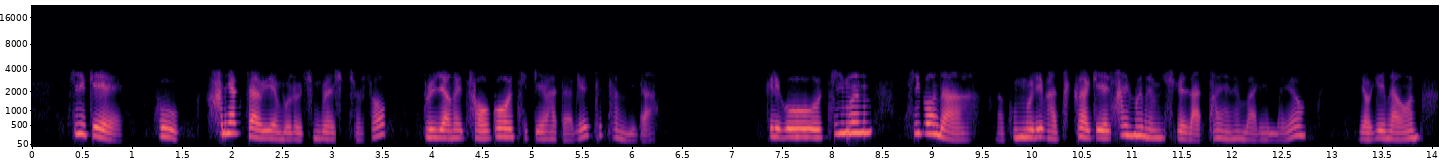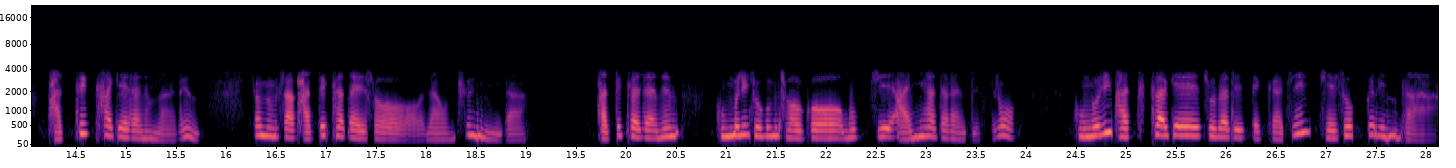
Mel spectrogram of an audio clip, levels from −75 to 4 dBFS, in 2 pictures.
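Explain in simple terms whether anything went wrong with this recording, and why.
Something did go wrong. The whole speech clip, from start to finish, has been through an LPC-10 vocoder, and the damage is heavy. This kind of codec doesn't keep the real voice. It rebuilds each moment from either a buzzy pulse or plain noise pushed through a simple vocal-tract filter, calling every instant fully voiced or fully unvoiced. That's why it sounds like a mechanical robot, with nothing above 3.8 kHz.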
